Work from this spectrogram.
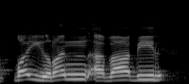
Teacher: تنوین کے بعد حمزہ آ گیا، اظہار ہلکی کا قاعدہ ہو گیا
